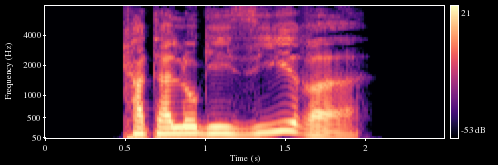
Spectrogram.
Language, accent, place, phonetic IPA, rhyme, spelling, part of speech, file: German, Germany, Berlin, [kataloɡiˈziːʁə], -iːʁə, katalogisiere, verb, De-katalogisiere.ogg
- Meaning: inflection of katalogisieren: 1. first-person singular present 2. first/third-person singular subjunctive I 3. singular imperative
